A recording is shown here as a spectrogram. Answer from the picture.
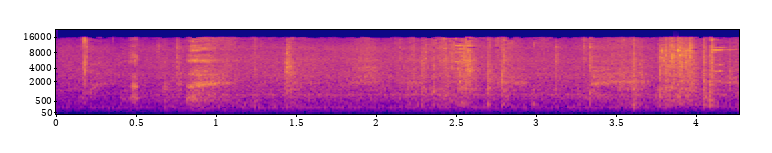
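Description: A workbench drawer being pulled open and its contents handled: scattered clicks, knocks and rattles over scraping and rustling.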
